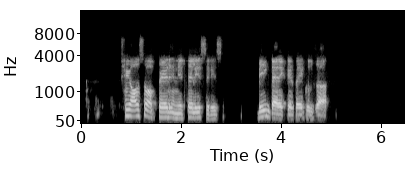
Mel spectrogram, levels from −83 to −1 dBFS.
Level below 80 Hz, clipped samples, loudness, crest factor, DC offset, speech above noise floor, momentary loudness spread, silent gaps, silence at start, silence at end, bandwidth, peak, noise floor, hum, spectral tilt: -60 dBFS; under 0.1%; -20 LUFS; 20 dB; under 0.1%; over 70 dB; 8 LU; 3.07-3.19 s, 3.27-3.47 s; 0.3 s; 1.55 s; 7.6 kHz; -2 dBFS; under -90 dBFS; none; -5 dB/octave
